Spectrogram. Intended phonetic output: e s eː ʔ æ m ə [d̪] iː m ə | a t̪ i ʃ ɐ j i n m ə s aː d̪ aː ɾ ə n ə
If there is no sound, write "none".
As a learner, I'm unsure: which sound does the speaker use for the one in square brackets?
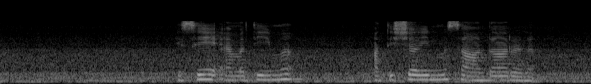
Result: t̪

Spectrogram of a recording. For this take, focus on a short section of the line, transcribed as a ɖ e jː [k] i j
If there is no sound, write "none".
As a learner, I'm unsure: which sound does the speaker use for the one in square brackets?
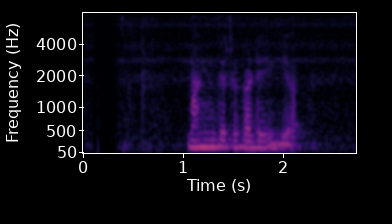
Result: ɡ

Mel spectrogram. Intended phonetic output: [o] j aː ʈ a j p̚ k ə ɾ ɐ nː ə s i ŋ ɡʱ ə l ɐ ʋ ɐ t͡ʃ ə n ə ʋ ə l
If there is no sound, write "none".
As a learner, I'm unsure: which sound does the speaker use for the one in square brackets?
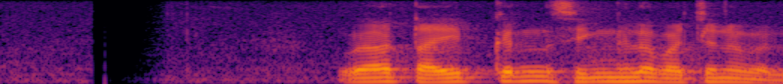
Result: o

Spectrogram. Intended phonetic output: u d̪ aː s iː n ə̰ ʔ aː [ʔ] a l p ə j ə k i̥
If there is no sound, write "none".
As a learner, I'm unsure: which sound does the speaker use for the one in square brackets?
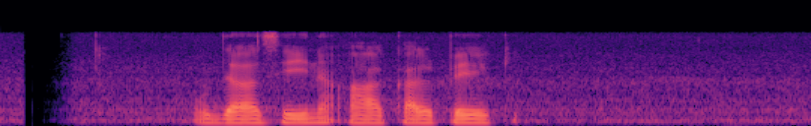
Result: k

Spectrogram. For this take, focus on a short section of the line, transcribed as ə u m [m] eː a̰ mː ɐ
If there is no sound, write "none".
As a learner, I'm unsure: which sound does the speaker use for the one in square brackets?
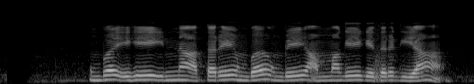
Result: b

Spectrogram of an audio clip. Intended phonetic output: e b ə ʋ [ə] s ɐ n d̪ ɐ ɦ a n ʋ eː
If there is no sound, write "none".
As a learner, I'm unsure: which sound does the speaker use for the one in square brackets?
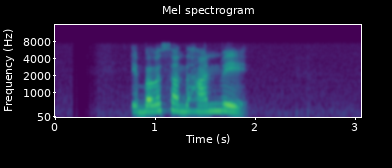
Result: ə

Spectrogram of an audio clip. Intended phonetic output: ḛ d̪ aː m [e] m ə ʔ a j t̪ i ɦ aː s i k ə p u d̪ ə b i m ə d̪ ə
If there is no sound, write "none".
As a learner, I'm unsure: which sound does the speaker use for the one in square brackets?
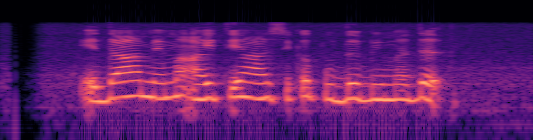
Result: e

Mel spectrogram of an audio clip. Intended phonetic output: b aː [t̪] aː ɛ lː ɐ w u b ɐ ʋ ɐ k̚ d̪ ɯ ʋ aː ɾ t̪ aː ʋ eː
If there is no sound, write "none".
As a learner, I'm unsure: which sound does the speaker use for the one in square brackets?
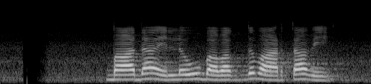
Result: d̪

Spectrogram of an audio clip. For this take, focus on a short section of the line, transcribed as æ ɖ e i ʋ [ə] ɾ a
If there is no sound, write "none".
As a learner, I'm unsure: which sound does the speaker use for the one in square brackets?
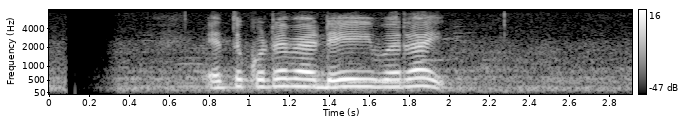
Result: ə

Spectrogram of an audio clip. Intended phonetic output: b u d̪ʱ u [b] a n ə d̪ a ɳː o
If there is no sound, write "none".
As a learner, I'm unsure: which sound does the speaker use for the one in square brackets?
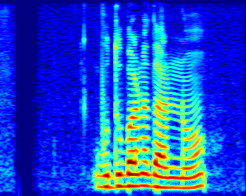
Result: b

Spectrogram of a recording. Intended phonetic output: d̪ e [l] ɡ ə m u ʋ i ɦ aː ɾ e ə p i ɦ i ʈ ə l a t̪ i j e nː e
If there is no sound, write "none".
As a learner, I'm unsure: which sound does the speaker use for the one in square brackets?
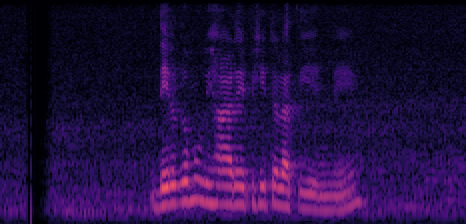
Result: l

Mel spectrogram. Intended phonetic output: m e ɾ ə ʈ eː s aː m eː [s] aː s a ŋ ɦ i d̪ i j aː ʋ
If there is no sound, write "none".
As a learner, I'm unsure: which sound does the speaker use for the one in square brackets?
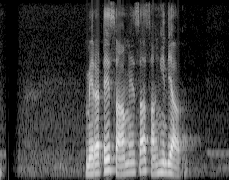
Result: s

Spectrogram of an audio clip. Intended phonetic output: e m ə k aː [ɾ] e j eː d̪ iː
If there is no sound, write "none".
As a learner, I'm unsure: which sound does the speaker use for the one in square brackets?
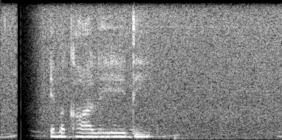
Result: l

